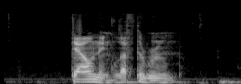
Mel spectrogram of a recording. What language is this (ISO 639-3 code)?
eng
